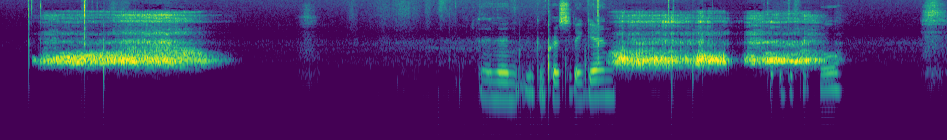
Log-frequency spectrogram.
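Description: A toy dragon lets out a loud electronic roar.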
